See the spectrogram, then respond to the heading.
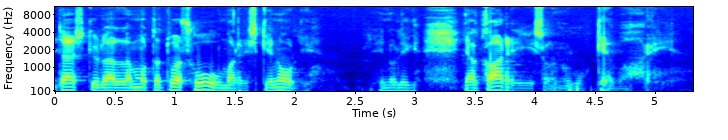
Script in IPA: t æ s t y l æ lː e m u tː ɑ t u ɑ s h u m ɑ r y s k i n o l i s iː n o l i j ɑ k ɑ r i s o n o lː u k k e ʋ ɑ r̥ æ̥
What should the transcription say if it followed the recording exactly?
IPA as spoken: t æ s k y l æ lː æ m u tː ɑ t u ɑ s h uː m ɑ r i s k i n o l i s iː n o l i j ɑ k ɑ r i s o n o lː u k k e ʋ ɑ r̥ i̥

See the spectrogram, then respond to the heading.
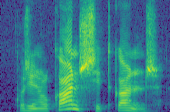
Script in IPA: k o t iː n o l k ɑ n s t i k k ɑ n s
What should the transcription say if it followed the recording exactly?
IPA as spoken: k o s iː n o l k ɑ n s s i t k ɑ n s

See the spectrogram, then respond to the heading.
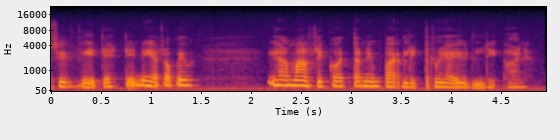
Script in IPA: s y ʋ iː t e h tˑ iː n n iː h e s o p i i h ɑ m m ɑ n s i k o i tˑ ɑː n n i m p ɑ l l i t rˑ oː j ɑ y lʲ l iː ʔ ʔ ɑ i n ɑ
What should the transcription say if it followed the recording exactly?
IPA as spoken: s y ʋː iː t e h tˑ iː n n iː h e s o p i i h ɑ m m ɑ n s i k o i tˑ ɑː n n i m p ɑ r l i t rˑ oː j ɑ y lʲ l iː ʔ ʔ ɑ i n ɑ

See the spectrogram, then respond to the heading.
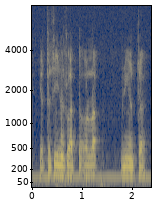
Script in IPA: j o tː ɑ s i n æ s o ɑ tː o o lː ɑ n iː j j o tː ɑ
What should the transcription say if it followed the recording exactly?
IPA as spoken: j o tː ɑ s iː n æ s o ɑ tː o o lː ɑ n iː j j o tː ɑ

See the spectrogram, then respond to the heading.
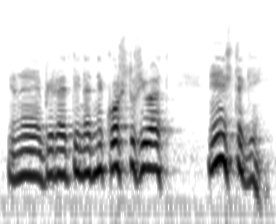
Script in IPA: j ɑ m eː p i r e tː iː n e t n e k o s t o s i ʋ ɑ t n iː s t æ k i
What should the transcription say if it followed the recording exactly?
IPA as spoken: j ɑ n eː p i r e tː i n e t n e k o s t u s i ʋ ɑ t n iː s t æ k i

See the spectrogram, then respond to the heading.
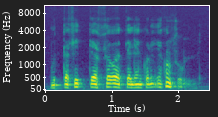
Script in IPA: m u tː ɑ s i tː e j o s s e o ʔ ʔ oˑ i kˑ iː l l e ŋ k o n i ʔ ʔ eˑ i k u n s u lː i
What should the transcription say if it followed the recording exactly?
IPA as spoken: m u tː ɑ s i tː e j o s s e o ʔ ʔ oˑ e kˑ eː l l e ŋ k o n i ʔ ʔ eˑ i k u n s u lː i

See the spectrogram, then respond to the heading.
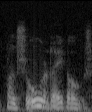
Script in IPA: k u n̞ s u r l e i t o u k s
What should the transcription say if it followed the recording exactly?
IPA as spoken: k o n̞ s uː r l e i p o u s

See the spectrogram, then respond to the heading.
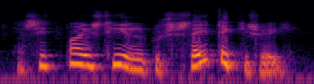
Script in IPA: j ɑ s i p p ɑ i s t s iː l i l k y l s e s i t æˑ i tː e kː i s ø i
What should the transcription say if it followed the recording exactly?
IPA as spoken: j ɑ s i t p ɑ i s t h iː l i l k y l s e s i t æˑ i tː e kː i s ø i

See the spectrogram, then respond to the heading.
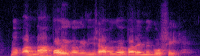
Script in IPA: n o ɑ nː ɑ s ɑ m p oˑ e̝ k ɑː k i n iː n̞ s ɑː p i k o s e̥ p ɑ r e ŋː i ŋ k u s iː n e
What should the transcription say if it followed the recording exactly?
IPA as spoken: n o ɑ nː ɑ h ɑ m p oˑ e̝ k ɑ k i n iː n̞ s ɑː p i k o s e̥ p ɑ r e mː i ŋ k u s i n æ

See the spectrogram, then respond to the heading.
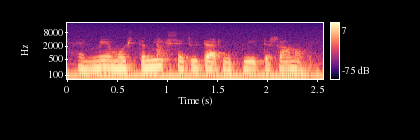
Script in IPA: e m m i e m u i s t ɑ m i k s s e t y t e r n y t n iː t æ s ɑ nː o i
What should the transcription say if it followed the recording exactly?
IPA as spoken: e m m i e m u i s t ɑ m i k s s e t y t æ r n y t n iː t æ s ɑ n o i

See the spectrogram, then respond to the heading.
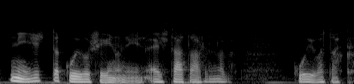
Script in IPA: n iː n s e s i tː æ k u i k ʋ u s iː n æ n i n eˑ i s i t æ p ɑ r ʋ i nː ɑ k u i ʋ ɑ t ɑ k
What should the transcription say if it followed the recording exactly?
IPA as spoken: n iː n s e s i tː æ k u i ʋ u s iː n æ n iː n eˑ i s i t æ t ɑ r ʋ i nː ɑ k u i ʋ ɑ t ɑ k

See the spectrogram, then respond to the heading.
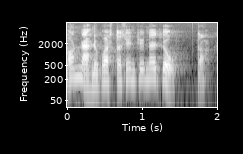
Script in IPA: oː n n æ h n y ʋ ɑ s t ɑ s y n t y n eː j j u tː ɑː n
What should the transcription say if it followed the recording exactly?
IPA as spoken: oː n n æ h n y ʋ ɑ s t ɑ s y n t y n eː j j uː tː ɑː n

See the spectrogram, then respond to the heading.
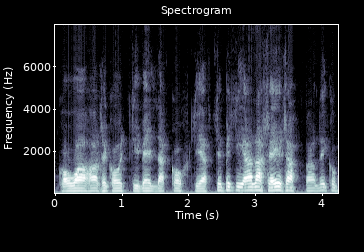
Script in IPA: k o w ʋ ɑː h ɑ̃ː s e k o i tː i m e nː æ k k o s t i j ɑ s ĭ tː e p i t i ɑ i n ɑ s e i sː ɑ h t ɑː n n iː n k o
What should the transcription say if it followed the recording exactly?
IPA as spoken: k o w ʋ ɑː h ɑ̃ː s e k o i tː i m e nː æ k k o h t i j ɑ s ĭ tː e p i t i ɑ i n ɑ s e i s ɑ h t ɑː n n iː n k o

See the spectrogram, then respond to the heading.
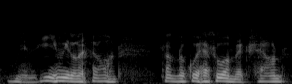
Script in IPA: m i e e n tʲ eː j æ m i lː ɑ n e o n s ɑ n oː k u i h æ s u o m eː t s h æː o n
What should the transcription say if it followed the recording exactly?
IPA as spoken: m i e e n tʲ iː j æ m i lː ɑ n e o n s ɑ nː oː k u i h æ s u o m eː k s h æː o n

